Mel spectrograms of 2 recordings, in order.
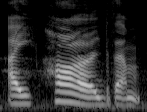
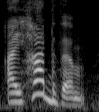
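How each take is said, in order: First: Slow, low "heard" with a long R-coloured vowel; American pronunciation. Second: "heard" said like "had"; Kenyan pronunciation. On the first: Showing the needed form, slow drawn-out "heard". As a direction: draw out "heard" so it differs from "had". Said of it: "I needed to say". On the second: Showing our Kenyan way, "heard" sounding like "had". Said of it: "That is our Kenyan language". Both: Shown as a demonstration.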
